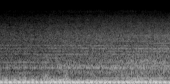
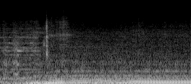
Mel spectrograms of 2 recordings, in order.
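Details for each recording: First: Dodge SRT (2018) at a dealer auction, cold start: deep, even rumble holding steady with no knocks or misses; healthy cold start idle. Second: Car at dealer auction, start: engine catches and settles into a loud steady low idle with a rough undertone; sounds off, cause unclear.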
